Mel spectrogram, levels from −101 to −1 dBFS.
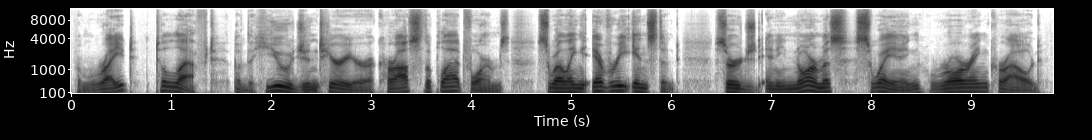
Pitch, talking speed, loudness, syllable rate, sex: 110 Hz, 120 wpm, -17 LUFS, 3.7 syllables/s, male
